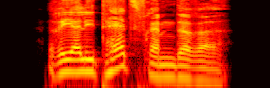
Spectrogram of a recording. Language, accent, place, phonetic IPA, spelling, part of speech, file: German, Germany, Berlin, [ʁealiˈtɛːt͡sˌfʁɛmdəʁə], realitätsfremdere, adjective, De-realitätsfremdere.ogg
- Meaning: inflection of realitätsfremd: 1. strong/mixed nominative/accusative feminine singular comparative degree 2. strong nominative/accusative plural comparative degree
